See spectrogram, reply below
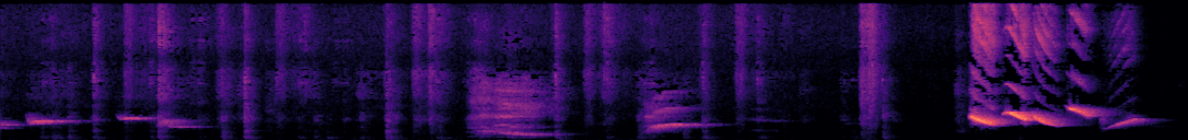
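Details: Green-winged saltator in classic song: scattered soft whistles and a lower slurred note amid clicks and rustles, ending in a loud burst of rapid descending whistled notes.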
